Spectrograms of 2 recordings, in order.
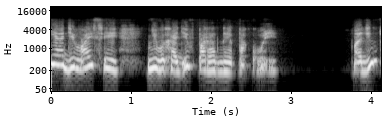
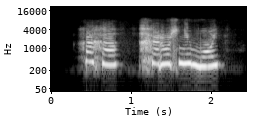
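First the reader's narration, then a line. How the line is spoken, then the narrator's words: Laughing. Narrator (Russian): засмеялась Саня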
